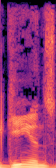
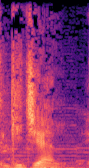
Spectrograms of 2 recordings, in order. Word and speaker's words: Guillen: Apparently, we've all been saying Ozzie Guillen's name wrong after all these years. – Because if you ask Ozzie or Bob Costas, it's Guillen.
